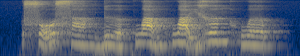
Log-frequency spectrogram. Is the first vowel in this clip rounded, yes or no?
yes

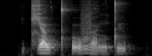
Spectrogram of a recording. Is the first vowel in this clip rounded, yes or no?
no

